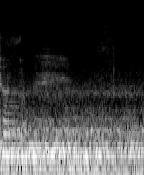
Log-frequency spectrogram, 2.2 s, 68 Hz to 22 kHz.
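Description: Steady low in-cabin rumble of a 2018 Toyota Corolla 1.6-litre driving along at a constant speed: engine and road noise heard from inside the car.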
